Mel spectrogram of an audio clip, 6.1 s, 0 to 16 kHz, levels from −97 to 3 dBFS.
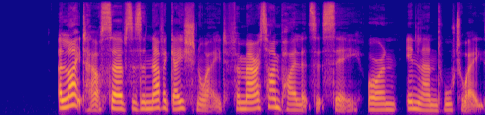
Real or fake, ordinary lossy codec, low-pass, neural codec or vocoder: real; none; 14.4 kHz; none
